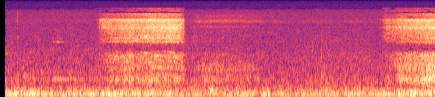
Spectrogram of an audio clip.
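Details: Two soft, hissing, wheezy snores with quiet breathing between them, "like an old man"; a Boston Terrier snoring.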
